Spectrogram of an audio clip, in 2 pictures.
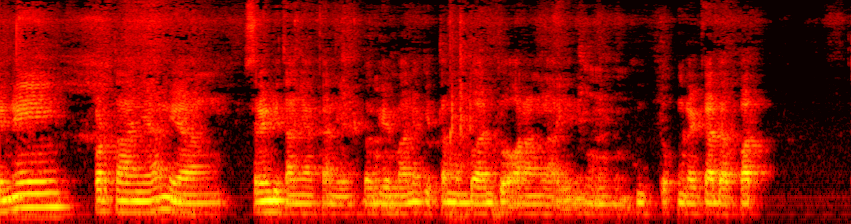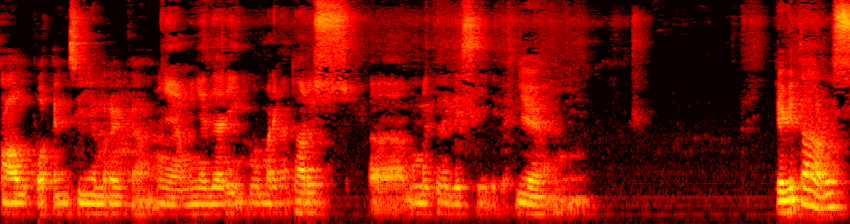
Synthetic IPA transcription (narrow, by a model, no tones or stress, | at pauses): ini | pərt̪aɲaːnjaŋ | səɾɪŋdit̪aɲakanjabaɡajmanakit̪aməmbant̪uo̰ɾaŋla̰ɪ̰nunt̪ʊk̚məɾekadapat̪ː | aupot̪ɛnsiɲaməɾeka̰jaməɲadaɾiməɾekat̪uhaɾʊsə̰məmilkinəɡəsiɡit̪uja | jakit̪aɦaɾʊs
